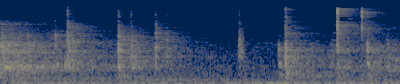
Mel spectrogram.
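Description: Faint, irregular light clicks and taps of metal hardware as a strap's snap hook is handled and clipped at a Pilates reformer's spring-bar fittings.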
